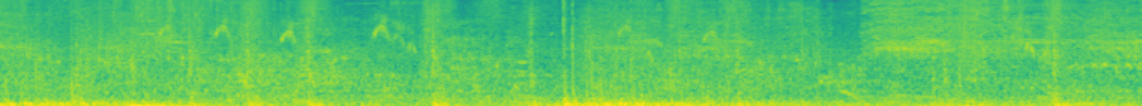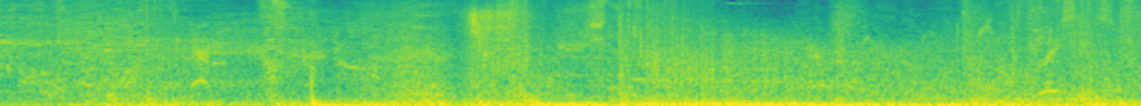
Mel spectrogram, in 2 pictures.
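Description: Bombarda spell explosions booming and crashing in the Hogwarts Legacy video game, a dense, loud run of blasts and impacts with spell-casting shouts over the top.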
